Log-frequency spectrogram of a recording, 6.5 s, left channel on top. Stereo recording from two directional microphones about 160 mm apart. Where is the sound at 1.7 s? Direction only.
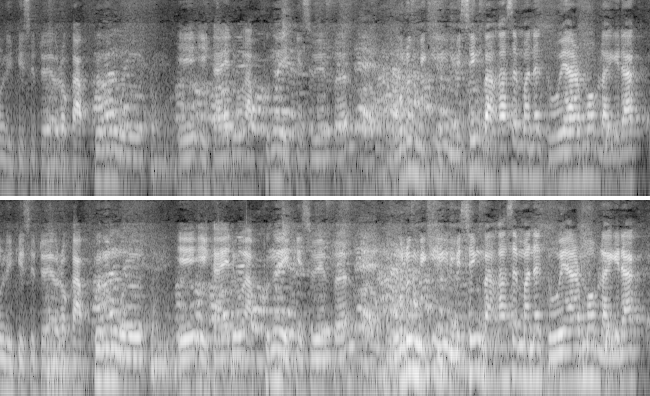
20° left (ahead or behind).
